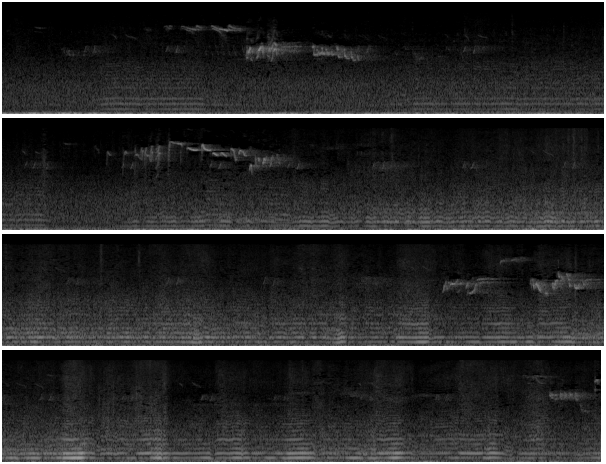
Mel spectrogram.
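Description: Bees buzzing in a steady, pitched hum that comes and goes during the first third and then runs on louder and unbroken. Over it a blackbird sings a few short, high song phrases, well spaced apart.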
